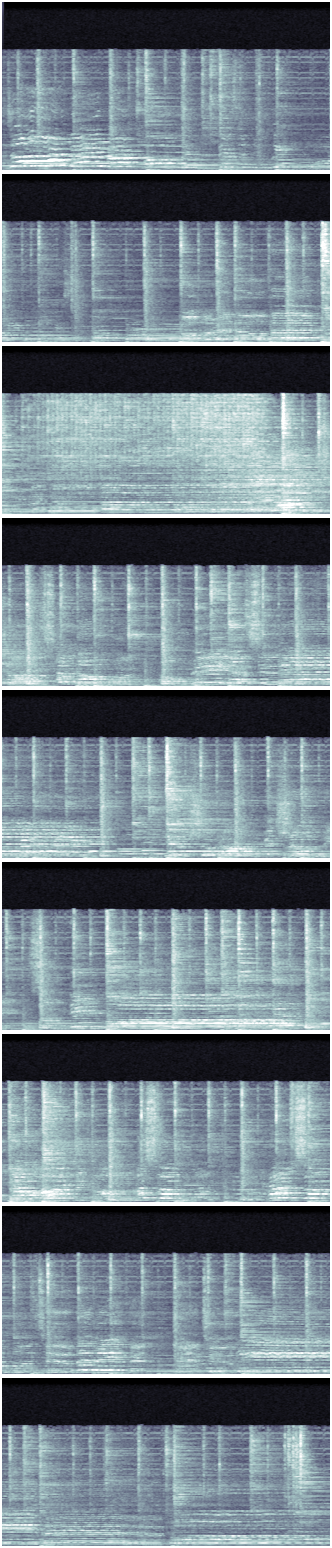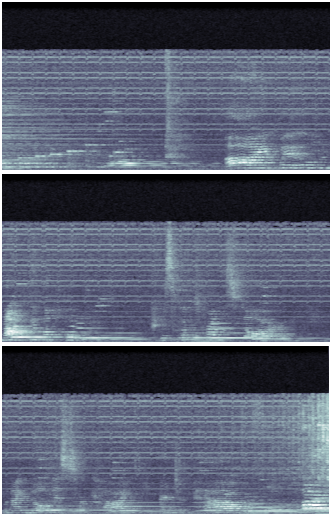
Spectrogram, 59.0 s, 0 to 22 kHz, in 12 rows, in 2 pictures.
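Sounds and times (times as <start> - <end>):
girl singing: 0.0 - 5.5
instrumental accompaniment: 0.0 - 47.7, 55.5 - 59.0.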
